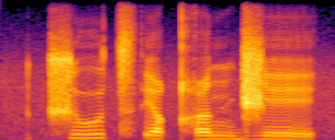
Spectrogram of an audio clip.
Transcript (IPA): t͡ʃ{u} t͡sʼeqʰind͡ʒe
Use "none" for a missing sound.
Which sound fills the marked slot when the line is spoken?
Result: u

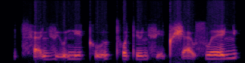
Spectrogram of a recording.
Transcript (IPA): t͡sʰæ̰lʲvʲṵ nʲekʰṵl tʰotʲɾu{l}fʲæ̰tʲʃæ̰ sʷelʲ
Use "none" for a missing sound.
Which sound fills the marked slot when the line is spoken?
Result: lʲ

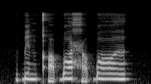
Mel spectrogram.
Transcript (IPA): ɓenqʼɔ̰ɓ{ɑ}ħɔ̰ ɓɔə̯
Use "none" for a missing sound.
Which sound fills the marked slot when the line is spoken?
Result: ɔ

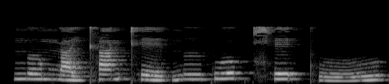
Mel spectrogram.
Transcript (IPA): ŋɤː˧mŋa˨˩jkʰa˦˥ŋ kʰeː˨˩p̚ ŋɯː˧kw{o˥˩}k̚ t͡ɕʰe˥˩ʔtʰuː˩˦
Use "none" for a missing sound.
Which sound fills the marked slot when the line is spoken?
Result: o˥˩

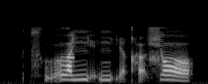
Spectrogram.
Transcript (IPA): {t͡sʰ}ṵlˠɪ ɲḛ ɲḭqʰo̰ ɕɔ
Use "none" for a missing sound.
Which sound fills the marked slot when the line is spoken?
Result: t͡sʰ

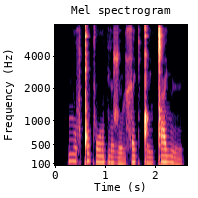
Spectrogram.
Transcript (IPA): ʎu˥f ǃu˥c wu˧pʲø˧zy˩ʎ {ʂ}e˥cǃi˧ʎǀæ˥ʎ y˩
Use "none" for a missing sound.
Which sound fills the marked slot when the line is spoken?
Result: ʂ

